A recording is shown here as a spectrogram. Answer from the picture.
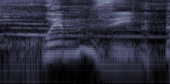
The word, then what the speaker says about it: Whimsy: Whimsy. Whimsy. There is an H in there. – Yeah. – but you don't have to pronounce it. – N- that's true. It's it's optional. It's an optional H.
